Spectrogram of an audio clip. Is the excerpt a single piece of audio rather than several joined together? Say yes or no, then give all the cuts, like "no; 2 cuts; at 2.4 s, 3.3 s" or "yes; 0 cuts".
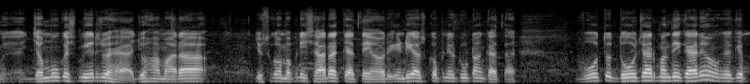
yes; 0 cuts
